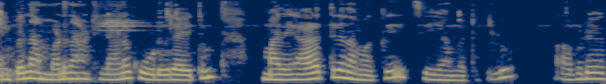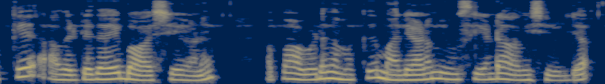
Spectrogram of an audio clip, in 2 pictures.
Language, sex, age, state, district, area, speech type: Malayalam, female, 18-30, Kerala, Kannur, rural, spontaneous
